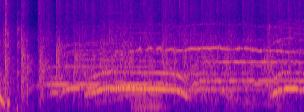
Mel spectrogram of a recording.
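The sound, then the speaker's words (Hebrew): A loud burst of applause mixed with crowd cheering and rising, sliding whoops, sustained steadily for several seconds after a few sharp opening claps. “וואו, אני מצפה עכשיו לחיות כפיים שם, מי שיושב באוטו, מטגן שניצלים, וואו!”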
